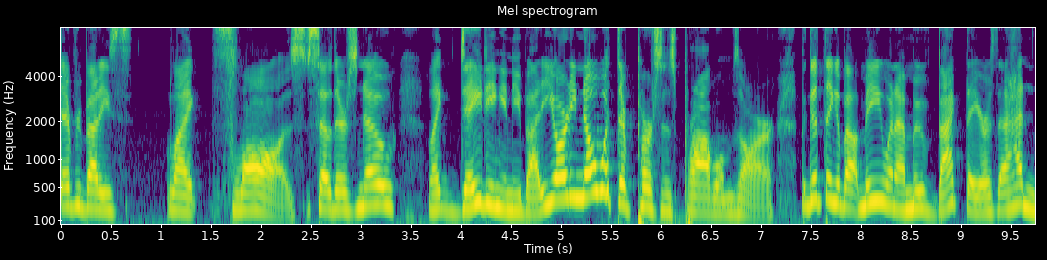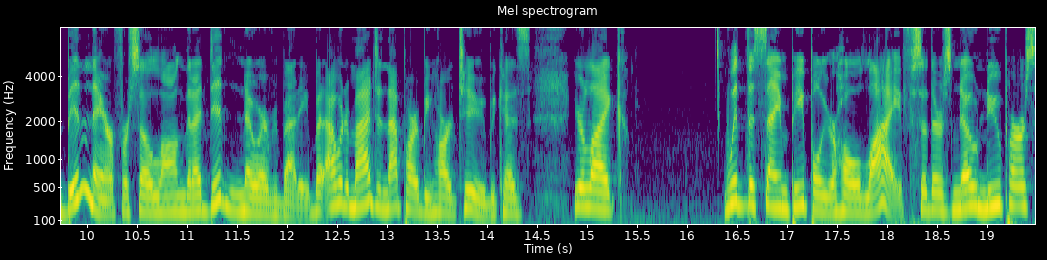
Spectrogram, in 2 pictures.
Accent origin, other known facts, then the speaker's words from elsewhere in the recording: Georgia, United States; now in Los Angeles, United States; it was a really great place to grow up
